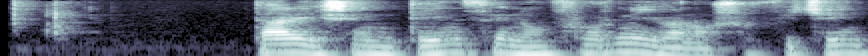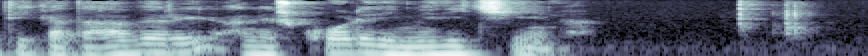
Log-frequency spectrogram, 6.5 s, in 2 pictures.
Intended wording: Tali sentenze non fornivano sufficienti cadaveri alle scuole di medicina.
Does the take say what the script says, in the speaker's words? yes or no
yes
